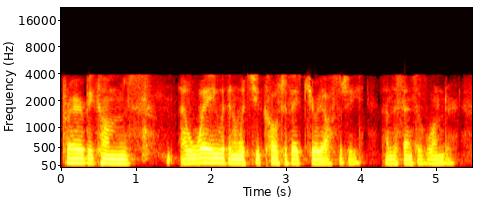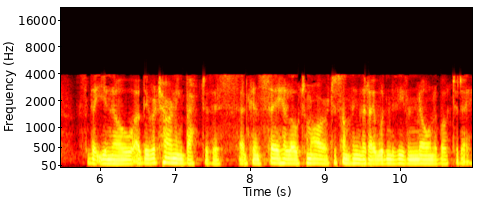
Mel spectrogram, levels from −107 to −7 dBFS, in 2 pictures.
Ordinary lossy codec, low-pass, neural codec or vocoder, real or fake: AAC, 16 kbps; 7.2 kHz; none; real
